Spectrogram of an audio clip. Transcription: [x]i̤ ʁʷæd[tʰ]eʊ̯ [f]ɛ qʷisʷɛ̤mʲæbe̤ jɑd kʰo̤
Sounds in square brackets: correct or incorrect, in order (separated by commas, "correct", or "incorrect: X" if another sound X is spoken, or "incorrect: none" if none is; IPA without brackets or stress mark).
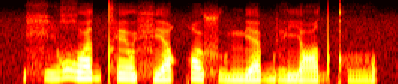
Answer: correct, correct, incorrect: fʲ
